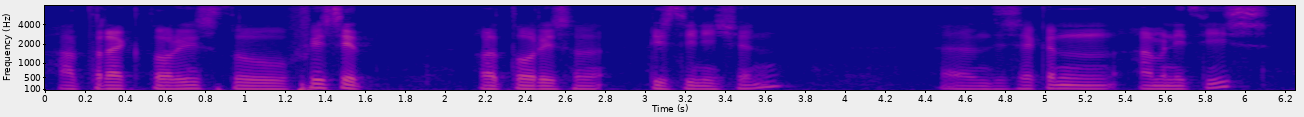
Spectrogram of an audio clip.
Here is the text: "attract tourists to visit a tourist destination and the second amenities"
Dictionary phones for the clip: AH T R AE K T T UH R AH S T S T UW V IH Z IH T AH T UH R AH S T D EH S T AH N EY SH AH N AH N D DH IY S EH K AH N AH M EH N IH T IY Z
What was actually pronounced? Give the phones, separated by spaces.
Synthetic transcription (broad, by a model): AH T R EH K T T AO R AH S S T UW F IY S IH T AH T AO R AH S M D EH S T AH N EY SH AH AH N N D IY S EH K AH N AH M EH N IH T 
